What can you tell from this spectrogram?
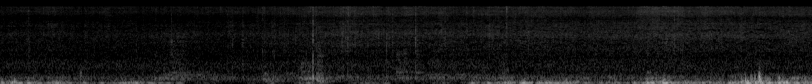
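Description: Beef steaks sizzling on a charcoal grill grate, with a metal tongs click about three seconds in. Low rumbling noise comes and goes underneath, strongest in the second half.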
